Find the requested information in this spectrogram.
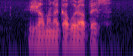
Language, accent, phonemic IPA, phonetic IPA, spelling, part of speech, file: Armenian, Eastern Armenian, /ʒɑmɑnɑkɑvoɾɑˈpes/, [ʒɑmɑnɑkɑvoɾɑpés], ժամանակավորապես, adverb, Hy-ժամանակավորապես.ogg
- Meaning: temporarily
